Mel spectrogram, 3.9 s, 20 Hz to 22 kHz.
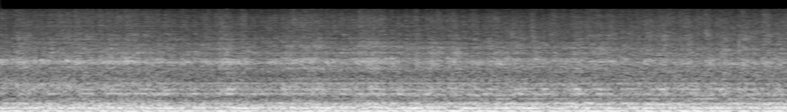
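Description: A 1957 Chevrolet Bel Air's small-block V8 idles steadily, a loud continuous low rumble with an even, unbroken texture and no voices.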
